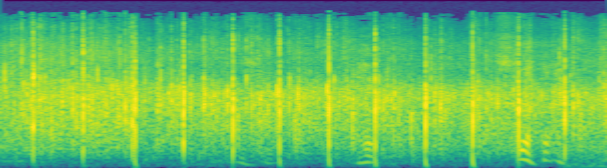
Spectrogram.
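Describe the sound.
An audience applauds to welcome television host Marco Antonio Regil, a dense patter of many hands clapping, with a few sharper individual claps standing out and brief murmured voices underneath.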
